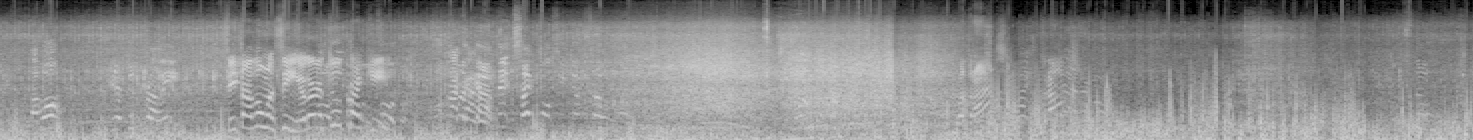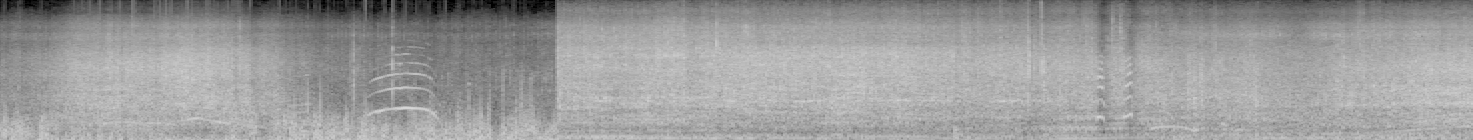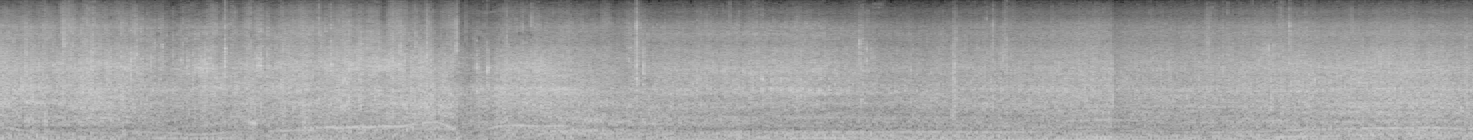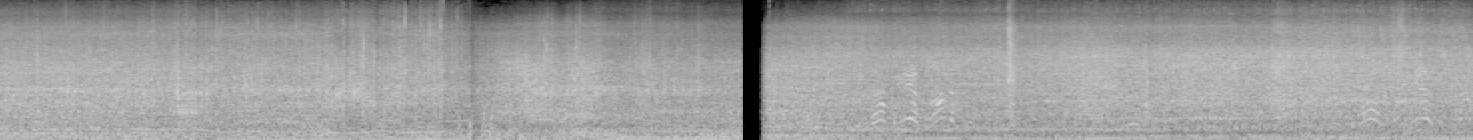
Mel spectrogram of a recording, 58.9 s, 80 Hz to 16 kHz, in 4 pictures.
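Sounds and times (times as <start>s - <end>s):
off-road vehicle engine revving: 0.0s - 18.4s, 19.4s - 58.9s.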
